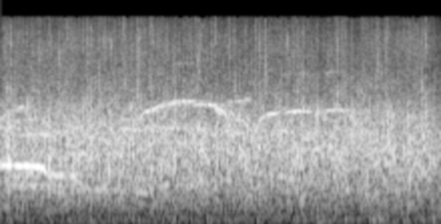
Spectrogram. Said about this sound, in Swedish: Henrik Dorsin, tack, fortsätt applådera.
